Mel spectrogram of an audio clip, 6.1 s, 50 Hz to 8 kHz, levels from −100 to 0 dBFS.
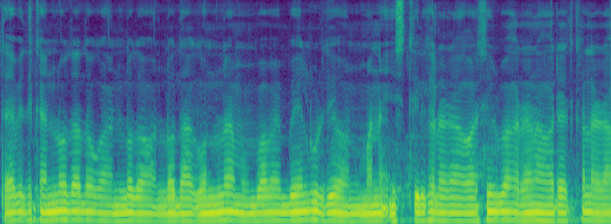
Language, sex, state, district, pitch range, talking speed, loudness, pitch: Chakma, male, Tripura, Dhalai, 100-105 Hz, 225 wpm, -13 LUFS, 105 Hz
